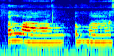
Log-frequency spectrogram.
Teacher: Kemudian yaitu vokal E madia tengah dengan posisi mulut semi tertutup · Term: vokal E madiyah tengah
